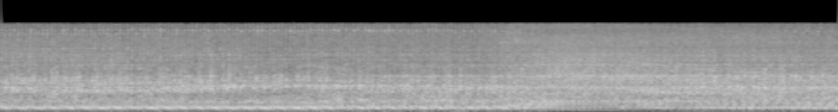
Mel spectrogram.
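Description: Busy, rough idle with a faint, fast knock buried in the running noise; could be something rubbing up front rather than a bottom-end knock. Cause suspected, not confirmed.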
